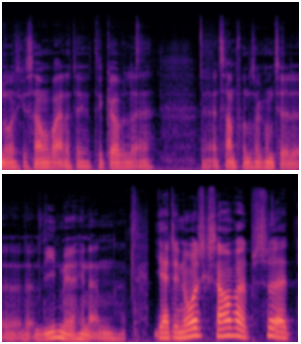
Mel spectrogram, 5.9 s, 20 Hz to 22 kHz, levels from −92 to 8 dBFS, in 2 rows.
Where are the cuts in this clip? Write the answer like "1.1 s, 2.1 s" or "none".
4.4 s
